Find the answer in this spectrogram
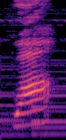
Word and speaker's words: は: The fa sound shifted into more of a ha sound, and later it was standardized that wa in words was pronounced ha, and as a particle was pronounced wa.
